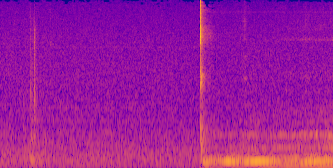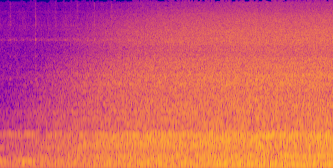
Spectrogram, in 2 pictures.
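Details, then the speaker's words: Furnace air handler PSC blower motor on the blue medium-low speed wire, thermostat set to fan on: a click, then rushing air and low hum build smoothly over several seconds to a steady even run; healthy blower. "okay you can kind of hear um basically how the blower sounded when it was revving up and how it sounds right now as it's running"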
